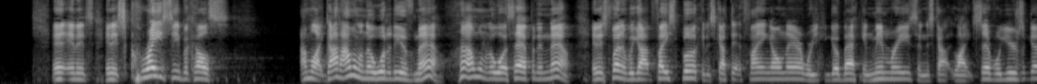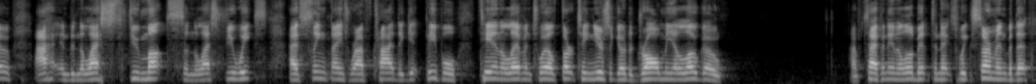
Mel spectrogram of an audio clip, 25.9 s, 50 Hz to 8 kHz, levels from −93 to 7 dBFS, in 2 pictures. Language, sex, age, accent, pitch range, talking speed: English, male, 40-59, American, 150-180 Hz, 220 wpm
